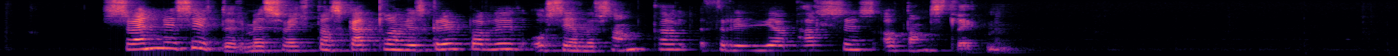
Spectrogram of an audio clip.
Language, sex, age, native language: Icelandic, female, 70-79, Icelandic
